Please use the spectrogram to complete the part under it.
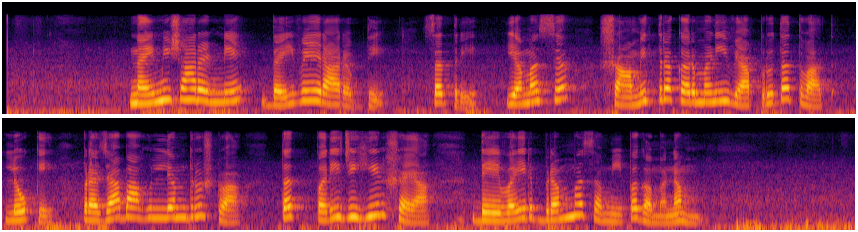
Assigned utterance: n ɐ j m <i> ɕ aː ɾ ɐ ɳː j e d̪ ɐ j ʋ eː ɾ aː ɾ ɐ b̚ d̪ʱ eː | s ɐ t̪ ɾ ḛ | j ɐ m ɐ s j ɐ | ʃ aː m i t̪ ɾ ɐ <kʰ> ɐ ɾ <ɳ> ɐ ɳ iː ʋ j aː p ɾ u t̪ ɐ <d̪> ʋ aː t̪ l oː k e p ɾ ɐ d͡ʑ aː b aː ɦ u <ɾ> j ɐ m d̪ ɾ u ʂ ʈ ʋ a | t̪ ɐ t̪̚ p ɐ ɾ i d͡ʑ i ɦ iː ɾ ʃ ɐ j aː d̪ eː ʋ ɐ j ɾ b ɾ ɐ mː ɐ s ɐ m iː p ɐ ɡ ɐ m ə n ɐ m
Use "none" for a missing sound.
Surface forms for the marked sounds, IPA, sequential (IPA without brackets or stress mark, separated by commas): i, k, m, t̪, l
